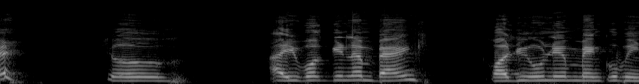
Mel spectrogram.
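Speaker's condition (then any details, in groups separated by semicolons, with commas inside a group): Cerebral palsy; speech may be hard to understand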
